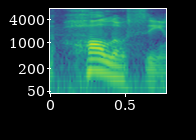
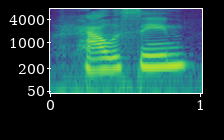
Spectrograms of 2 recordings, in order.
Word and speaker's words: Halocene: I pronounce it like Halloween. Halocene. Oh, yeah. So that's how I remember it.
